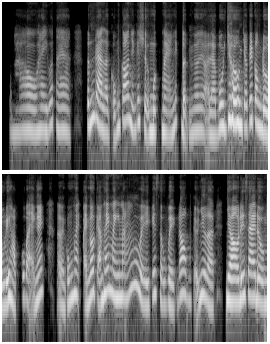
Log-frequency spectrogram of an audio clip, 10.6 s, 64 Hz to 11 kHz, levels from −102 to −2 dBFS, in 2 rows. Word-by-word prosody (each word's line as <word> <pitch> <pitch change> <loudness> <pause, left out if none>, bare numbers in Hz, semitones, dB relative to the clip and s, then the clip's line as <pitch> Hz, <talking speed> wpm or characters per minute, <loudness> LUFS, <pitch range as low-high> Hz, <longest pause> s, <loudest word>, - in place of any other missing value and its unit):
Wow, 205 +1 -6
hay 215 0 -5
quá 255 +5 -7
ta, 215 -4 -7 0.3
tính 270 +6 +1
ra 275 -7 +4
là 205 -2 -3
cũng 190 +5 -7
có 285 +3 +1
những 260 -8 -2
cái 280 - -3
sự 210 -8 -4
mượt 205 0 0
mà 200 -2 -2
nhất 250 +6 -6
định, 190 -3 -3
ơ, 215 +1 -5
gọi 205 - -6
là, 185 0 -2
bôi 240 +5 +1
trơn 265 -4 +7
cho 235 - -3
cái 290 +4 +1
con 265 -4 +1
đường 195 -3 +2
đi 210 - +5
học 245 - 0
của 245 - -7
bạn 230 -1 -2
ấy, 290 +4 0 0.2
ờ, - - -6
cũng 220 +4 -1
hay 275 -1 0
bạn - - -2
có 270 +3 +4
cảm 255 -3 0
thấy 290 +3 +4
may 265 -5 +2
mắn 290 +9 -2
vì 205 -7 0
cái 270 +6 -4
sự 215 -4 -5
việc 200 -2 -3
đó 260 +4 +1
hông? 265 -5 -3
Kiểu - - -8
như 260 +3 0
là, 205 -6 -1 0.2
nhờ 220 -2 +7
đi 235 +3 +3
sai 260 -2 +4
đường 210 -3 +1
230 Hz, 295 wpm, -22 LUFS, 205-265 Hz, 0.3 s, trơn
